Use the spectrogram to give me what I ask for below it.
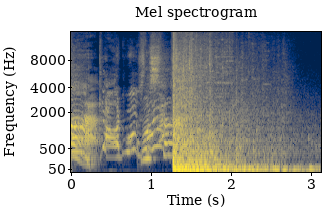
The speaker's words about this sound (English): Good God. Strophon nearly had a heart attack. Broken that glass dome. What's this that's landed on the marble floor of the atrium?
